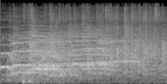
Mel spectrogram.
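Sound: audience cheering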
